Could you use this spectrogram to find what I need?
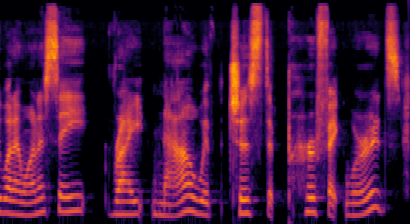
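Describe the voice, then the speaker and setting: On a very clean recording with a silent background, a woman with a Swiss German accent speaks at a medium pitch with ordinary pitch variation. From Switzerland, Swiss German speaking. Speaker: podcast co-host. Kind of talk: casual chat. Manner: halting.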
